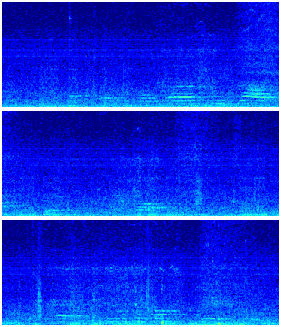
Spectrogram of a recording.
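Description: An elderly man speaks slowly and calmly through a microphone in a large echoing hall.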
